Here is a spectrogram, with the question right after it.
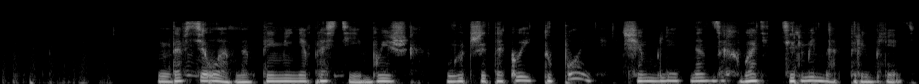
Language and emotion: Russian, angry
